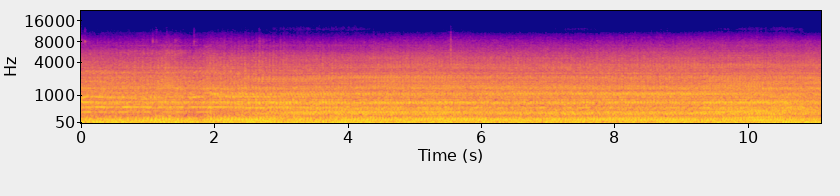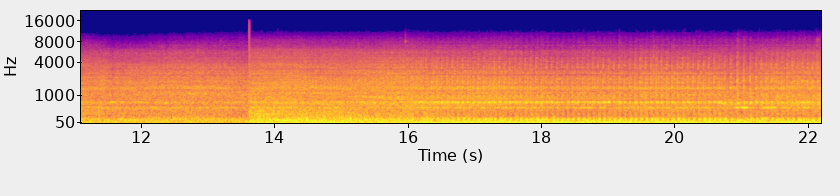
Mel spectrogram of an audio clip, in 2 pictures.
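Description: Honda CRF300 Rally's single-cylinder engine running steadily as the motorcycle is ridden, with road and wind noise underneath. The sound jumps abruptly louder about two-thirds of the way through.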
